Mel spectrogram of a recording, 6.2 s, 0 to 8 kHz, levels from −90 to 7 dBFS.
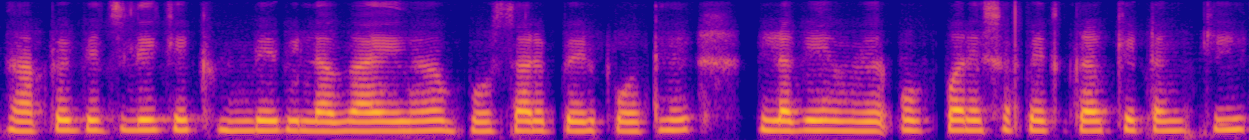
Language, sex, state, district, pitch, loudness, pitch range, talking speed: Hindi, female, Haryana, Rohtak, 210 Hz, -17 LUFS, 205-220 Hz, 200 wpm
